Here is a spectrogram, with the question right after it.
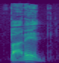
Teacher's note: the stress the natural inflection of the voice goes on the last syllable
